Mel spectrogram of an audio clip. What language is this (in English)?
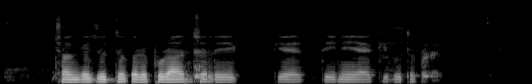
Bangla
